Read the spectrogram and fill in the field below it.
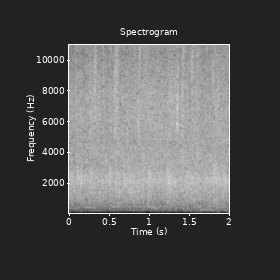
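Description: Steady applause from a church meeting audience welcoming a couple, dense continuous clapping heard alone at moderate level.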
